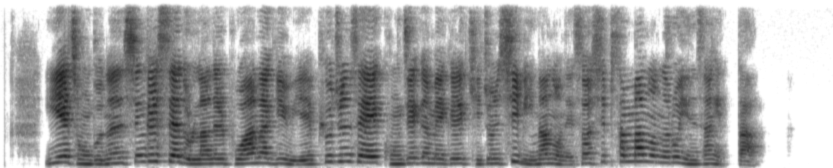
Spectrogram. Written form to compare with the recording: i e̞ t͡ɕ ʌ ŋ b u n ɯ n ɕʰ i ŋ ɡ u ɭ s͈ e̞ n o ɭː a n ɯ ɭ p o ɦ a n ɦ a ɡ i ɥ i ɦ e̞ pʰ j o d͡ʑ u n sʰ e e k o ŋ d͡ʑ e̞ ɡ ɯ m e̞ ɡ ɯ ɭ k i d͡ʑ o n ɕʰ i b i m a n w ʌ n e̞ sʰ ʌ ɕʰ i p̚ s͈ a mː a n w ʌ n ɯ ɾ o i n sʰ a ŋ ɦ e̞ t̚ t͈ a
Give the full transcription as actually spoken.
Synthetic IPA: i e̞ t͡ɕ ʌ ŋ b u n ɯ n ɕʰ i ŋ ɡ ɯ ɭ s͈ e̞ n o ɭː a n ɯ ɭ p o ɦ a n ɦ a ɡ i ɥ i ɦ e̞ pʰ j o d͡ʑ u n sʰ e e k o ŋ d͡ʑ e̞ ɡ ɯ m e̞ ɡ ɯ ɭ k i d͡ʑ o n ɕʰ i b i m a n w ʌ n e̞ sʰ ʌ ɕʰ i p̚ s͈ a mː a n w ʌ n ɯ ɾ o i n sʰ a ŋ ɦ e̞ t̚ t͈ a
